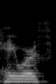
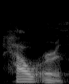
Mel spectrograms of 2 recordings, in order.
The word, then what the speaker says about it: Haworth: You can follow him online on Twitter at IG Howarth, which is Haworth. Looks like Hayworth, pronounced Howarth, like how on earth, but without the on.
